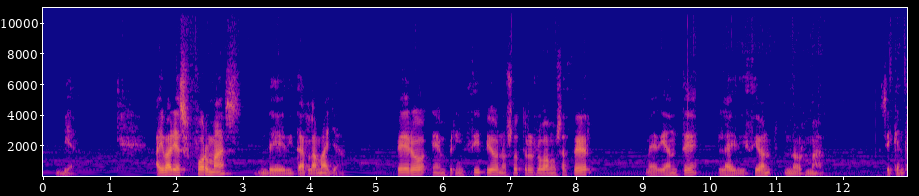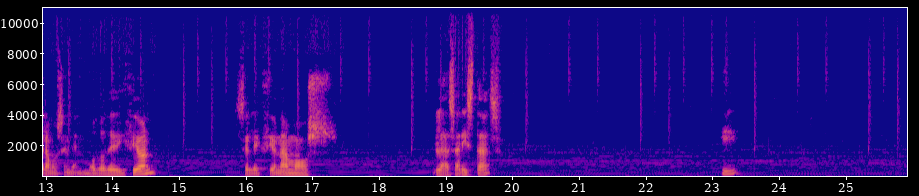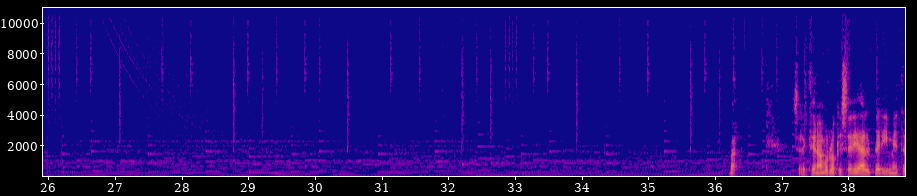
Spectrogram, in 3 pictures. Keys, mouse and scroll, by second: 4.8 ctrl+Tab, 6.9 click, 8.1 middle click, 9.0 shift+middle click, 10.9 shift+middle click, 14.4 shift+click, 16.5 a, 22.9 middle click, 23.8-24.7 right drag, 24.7 click, 26.4 shift+click, 27.4 shift+click, 28.1 shift+click, 29.5 shift+click, 32.2 ctrl+shift+click, 32.8 ctrl+shift+click, 33.9 ctrl+shift+click, 35.0 ctrl+shift+click.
